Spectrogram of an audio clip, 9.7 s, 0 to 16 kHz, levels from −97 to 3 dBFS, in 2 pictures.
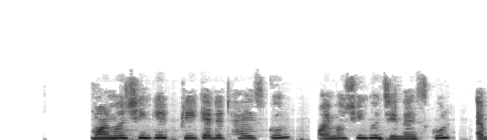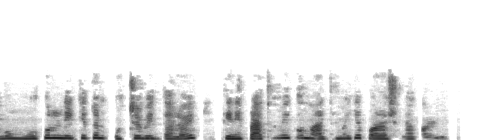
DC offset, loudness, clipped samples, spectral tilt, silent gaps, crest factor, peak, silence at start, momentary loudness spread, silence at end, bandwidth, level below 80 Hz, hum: under 0.1%; -19 LUFS; under 0.1%; -5 dB/octave; 3.11-3.18 s, 5.97-6.02 s, 7.03-7.09 s; 18 dB; -2 dBFS; 0.9 s; 9 LU; 0.4 s; 7.6 kHz; -64 dBFS; none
